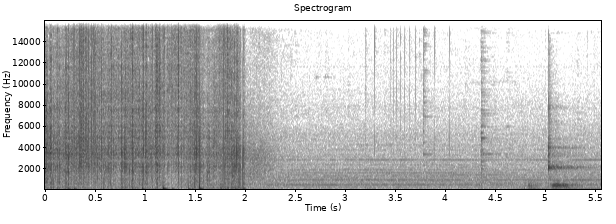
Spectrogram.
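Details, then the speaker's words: Hitbox TIG 200 run as a stick welder: about two seconds of steady frying crackle from the arc; normal, stable stick welding arc. "I got over here real good and I could hear that crackling tells me it's good"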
